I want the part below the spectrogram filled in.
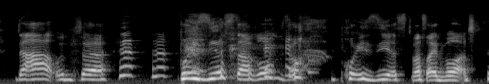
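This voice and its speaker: A woman's voice shows ordinary pitch variation while music plays in the background. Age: 20s. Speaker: theology student. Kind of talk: casual chat.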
